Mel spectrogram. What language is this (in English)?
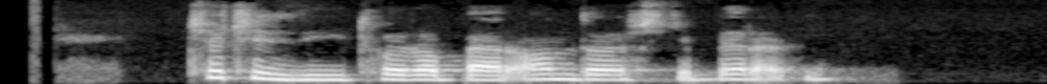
Persian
